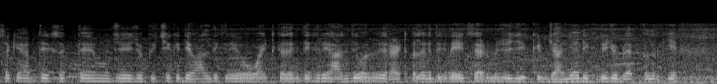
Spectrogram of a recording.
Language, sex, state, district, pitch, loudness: Hindi, male, Bihar, Bhagalpur, 140 Hz, -25 LUFS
